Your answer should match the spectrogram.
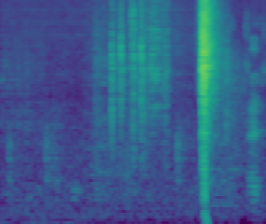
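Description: Metallic clicks of a semi-automatic pistol being handled: a run of light clicks about a second in, then one loud, sharp snap of the action.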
